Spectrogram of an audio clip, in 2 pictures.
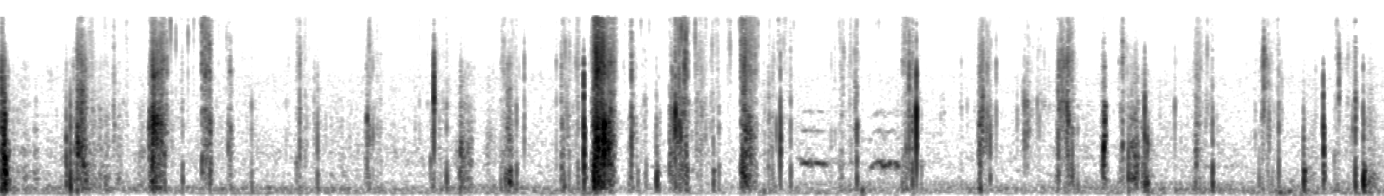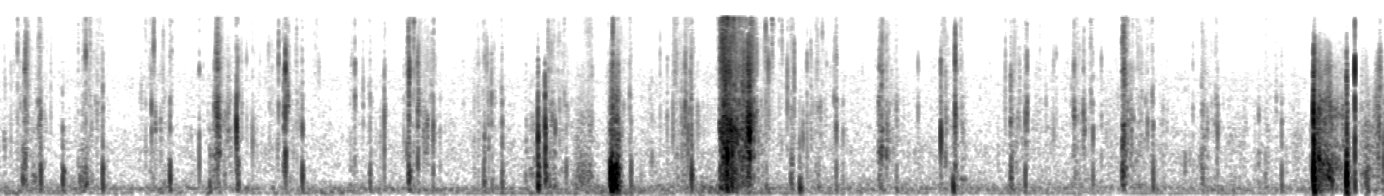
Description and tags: Walking on a gravel road. Enjoy!
walk, steps, walking, footsteps, stones, footstep, running, grind, pebbles, crunch, foot, gravel, step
